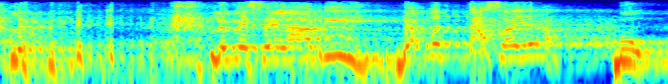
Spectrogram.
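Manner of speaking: laughing shout. Pretend. Jinn fleeing the nagging wife, laughing shout. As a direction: blurt it out while laughing.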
